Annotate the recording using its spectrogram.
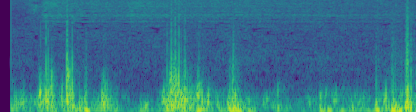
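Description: Wind buffeting the camera microphone in uneven low rumbling gusts, with knocks from the camera being handled close up.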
